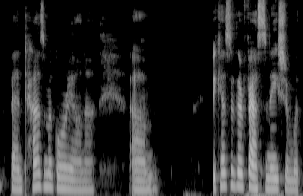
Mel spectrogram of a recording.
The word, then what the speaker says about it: Phantasmagoriana: And because of their interest in the Phasmagoranania, I think it was. Let me look at that again. Pronounce it correctly. Because of their fascination with the book Phantasmagoriana.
